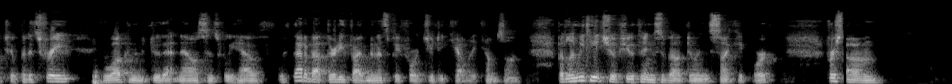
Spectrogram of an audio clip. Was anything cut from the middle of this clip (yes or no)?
yes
